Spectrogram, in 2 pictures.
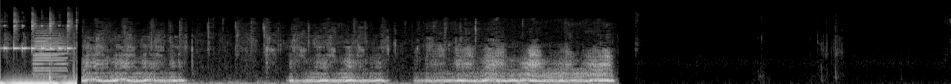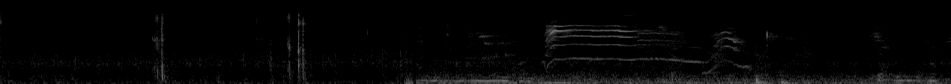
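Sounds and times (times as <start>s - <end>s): cat yowling and growling: 0.8s - 6.2s, 15.0s - 17.2s.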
